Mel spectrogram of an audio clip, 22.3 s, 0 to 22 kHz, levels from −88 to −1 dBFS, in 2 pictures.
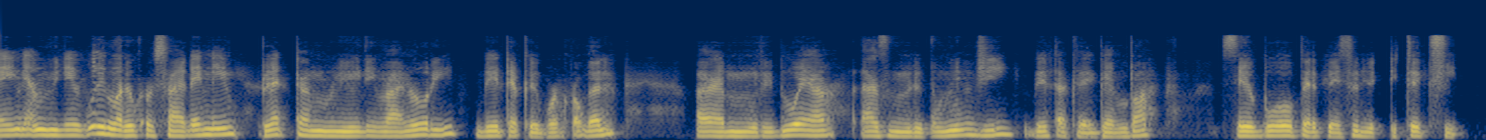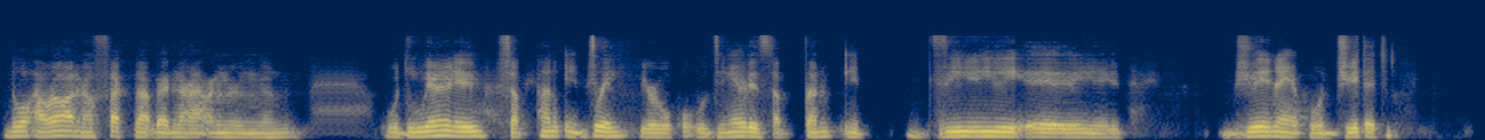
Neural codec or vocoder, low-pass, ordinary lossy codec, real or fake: codec, 16 kHz, 0.5 kbps, FreqCodec, larger model; none; none; fake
